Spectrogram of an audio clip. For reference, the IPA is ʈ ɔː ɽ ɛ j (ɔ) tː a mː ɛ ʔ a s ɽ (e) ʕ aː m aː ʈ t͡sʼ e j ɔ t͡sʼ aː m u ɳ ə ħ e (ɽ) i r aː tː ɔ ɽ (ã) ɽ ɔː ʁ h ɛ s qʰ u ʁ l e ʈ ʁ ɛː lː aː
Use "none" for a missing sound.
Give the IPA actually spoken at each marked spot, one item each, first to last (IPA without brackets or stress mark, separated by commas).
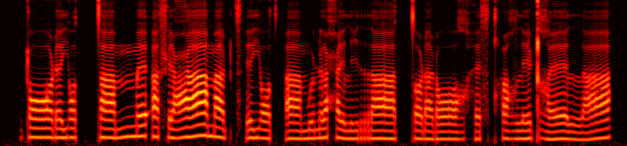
ɔ, e, l, a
